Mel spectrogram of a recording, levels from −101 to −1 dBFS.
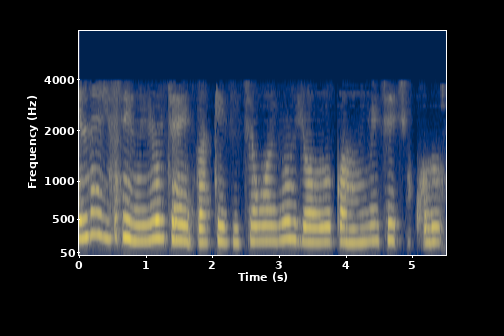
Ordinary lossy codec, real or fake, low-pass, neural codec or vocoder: AAC, 16 kbps; fake; 7.2 kHz; codec, 24 kHz, 0.9 kbps, WavTokenizer, medium music audio release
